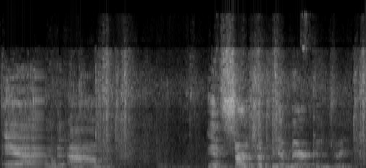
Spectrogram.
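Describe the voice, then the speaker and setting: Woman with a slight Jamaican accent, fairly low pitch, ordinary pitch variation, and a fairly slow pace, amid noticeable background noise and audible room echo. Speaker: city manager. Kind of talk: town hall speech. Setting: community meeting with audience.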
